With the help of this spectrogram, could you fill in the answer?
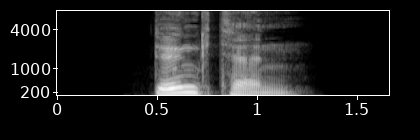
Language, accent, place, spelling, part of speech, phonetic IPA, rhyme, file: German, Germany, Berlin, düngten, verb, [ˈdʏŋtn̩], -ʏŋtn̩, De-düngten.ogg
- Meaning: inflection of düngen: 1. first/third-person plural preterite 2. first/third-person plural subjunctive II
